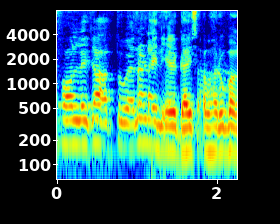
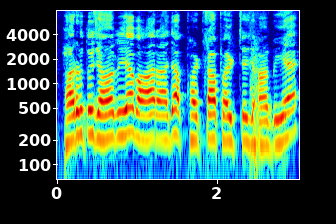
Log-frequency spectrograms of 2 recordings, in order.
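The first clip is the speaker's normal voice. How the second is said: loud call to come out; 4 semitones higher, 10 dB louder than usual. Real, not acted. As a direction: shout across the house to him. Calling the hidden kid out.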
